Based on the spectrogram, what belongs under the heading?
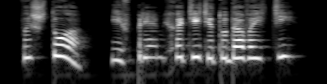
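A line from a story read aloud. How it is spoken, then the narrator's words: Squeaky voice. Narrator (Russian): пискнул он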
